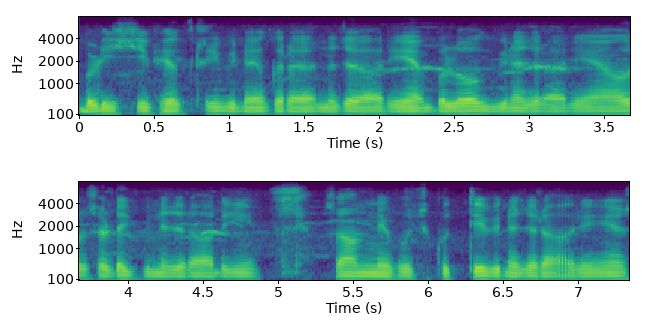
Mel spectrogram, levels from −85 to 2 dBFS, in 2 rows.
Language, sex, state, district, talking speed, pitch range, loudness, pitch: Hindi, male, Rajasthan, Bikaner, 260 wpm, 95-100 Hz, -17 LUFS, 95 Hz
